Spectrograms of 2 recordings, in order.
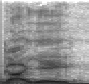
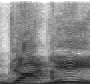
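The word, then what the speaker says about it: Gotye: Not got ye. – No, got ye. Got, got ye.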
